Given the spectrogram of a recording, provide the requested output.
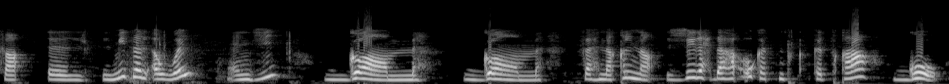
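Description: Moroccan woman teaching french vowels, says each word twice, kinda high voice, muffled lo-fi sound. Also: lively intonation. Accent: Moroccan Arabic. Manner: spells out vowel pairs and repeats example words slowly. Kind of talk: slow explanatory language lesson.

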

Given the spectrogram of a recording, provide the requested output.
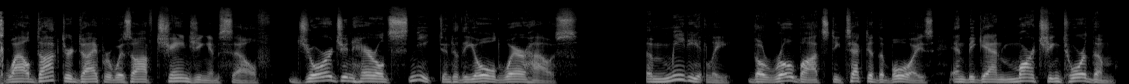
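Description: A man narrating a children's storybook, playful and expressive, his pitch moving widely through each line. The recording is close and dry, with no room sound. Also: moderate pace, dry recording.

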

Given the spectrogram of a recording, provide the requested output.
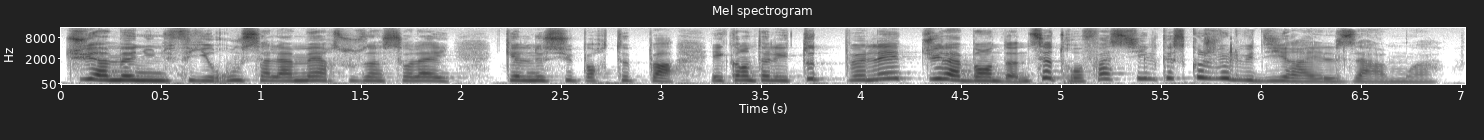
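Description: A woman's voice: steady tone, a little mellow, natural voice. A woman voicing an indignant teenage girl. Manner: fast, heated, high-pitched outbursts. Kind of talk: audiobook dialogue reading.

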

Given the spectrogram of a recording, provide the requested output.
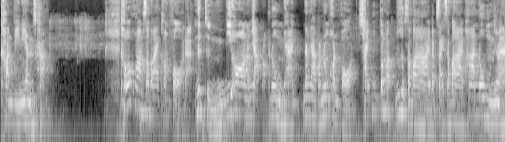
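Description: A man teaching English vocabulary in a casual, playful lesson, chatting warmly and repeating and spelling out words for his students. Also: on the high side, big pitch swings, normal speed. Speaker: English exam tutor.

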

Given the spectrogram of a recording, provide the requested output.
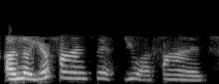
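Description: A woman's voice: a little high, normal speed, no room sound. A woman appearing as a guest on a faith talk show, speaking in an earnest, confessional way as she shares her experiences. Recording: dry, tinny phone-line sound.

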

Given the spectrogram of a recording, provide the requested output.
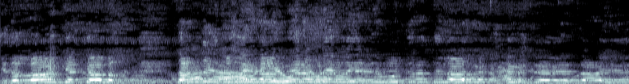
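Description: An actor playing Parasurama, a stern young warrior son with an axe, in a village stage drama, declaiming formally and shouting questions. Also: male voice, very high voice, steady tone, normal speed, a loud crowd. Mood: grieving. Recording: echoey live stage with loud music.

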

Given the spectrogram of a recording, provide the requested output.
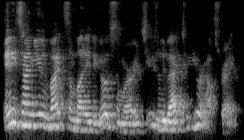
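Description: A man's voice: a little high, expressive, quick pace. A man teaching an online Bible study in a chatty way, often asking the group questions and checking in with "right?". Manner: conversational, asks the group questions, frequent "right?". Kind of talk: casual Bible study teaching on a video call. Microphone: video call. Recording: very echoey room.

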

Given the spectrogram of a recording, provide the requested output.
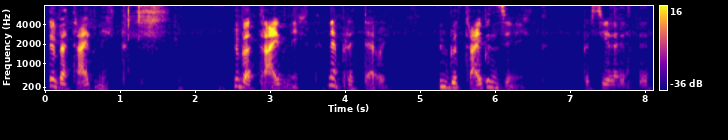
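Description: Slow, low-voiced woman teaching German. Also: very animated, a bit bright, slightly rough. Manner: repeats German sentences then translates, patient. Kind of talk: slow language lesson.

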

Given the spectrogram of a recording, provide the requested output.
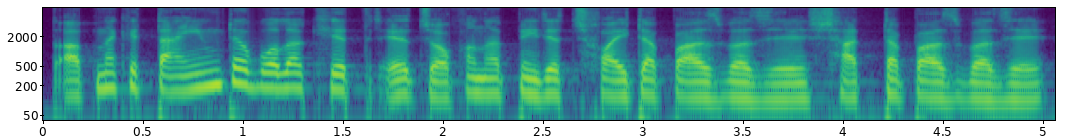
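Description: A man teaching a spoken English lesson, saying example sentences slowly and drawn out. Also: medium pitch, no room sound, clean studio sound.

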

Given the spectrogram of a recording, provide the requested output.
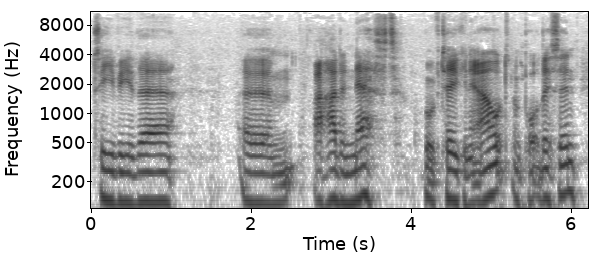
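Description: Flat and slow, a man in his 30s with a mid-range voice talks to his camera while walking from room to room inside a house. The chat is casual, rambling, and matter-of-fact, recorded on a handheld camera at arm's length with noticeable background noise.

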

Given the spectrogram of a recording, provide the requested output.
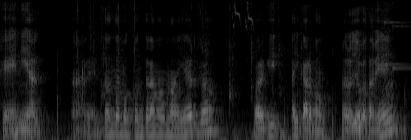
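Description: A gaming YouTuber from Spain, speaking with a Spanish accent in an animated, slightly mellow voice at normal speed, gives casual Let's Play commentary. He chats to himself and his viewers and lets out high yelps whenever he dies, with a little hiss or hum in the audio.

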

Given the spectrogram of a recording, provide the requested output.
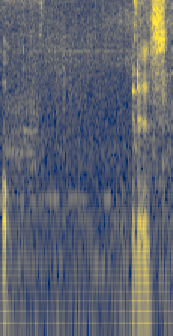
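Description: A man streaming a game live, chatting casually and playfully, thinking out loud and humming nonsense syllables while he plays. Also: drawn-out words, slight background noise. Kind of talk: casual live gameplay chat.

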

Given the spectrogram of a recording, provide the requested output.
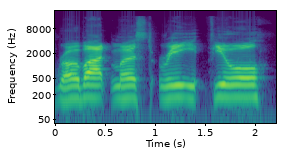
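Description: Metallic robot voice, clipped and glitchy. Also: male voice, on the high side, very slow, very noisy. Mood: flat robotic. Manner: clipped, monotone announcements, rising to frantic alarms. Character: malfunctioning beer-fuelled robot, male. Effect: robot voice changer.

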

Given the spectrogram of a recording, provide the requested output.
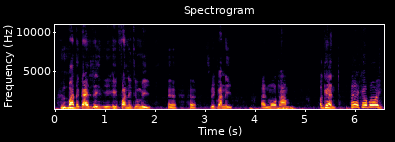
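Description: A man's voice: sits high, a little slow, a little mellow, breathy edge. A Cambodian man in his forties, a tuk-tuk driver, telling stories in broken English with a Cambodian accent, laughing often and acting out the voices of people he quotes. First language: Khmer. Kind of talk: casual storytelling interview.

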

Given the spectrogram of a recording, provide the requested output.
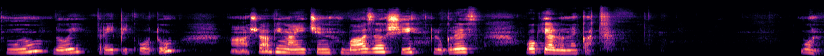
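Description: A woman's voice: medium pitch, vocal fry, pauses often, fairly bright tone. A woman teaching a crochet tutorial step by step, counting stitches aloud, often under her breath, and checking in with viewers.

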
